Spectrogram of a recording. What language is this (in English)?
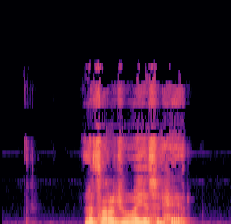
Kabyle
